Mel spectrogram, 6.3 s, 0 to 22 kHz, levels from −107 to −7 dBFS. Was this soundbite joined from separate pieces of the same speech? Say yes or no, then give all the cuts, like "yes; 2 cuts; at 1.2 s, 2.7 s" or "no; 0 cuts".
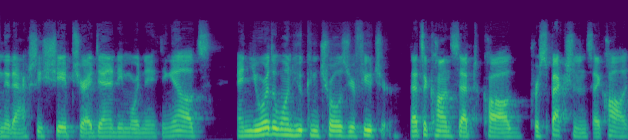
no; 0 cuts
